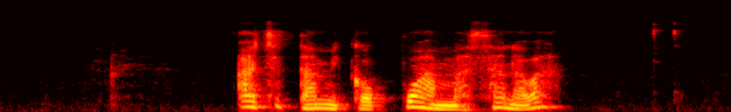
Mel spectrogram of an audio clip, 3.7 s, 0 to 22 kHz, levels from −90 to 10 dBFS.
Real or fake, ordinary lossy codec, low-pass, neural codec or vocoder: real; Opus, 24 kbps; 7.2 kHz; none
